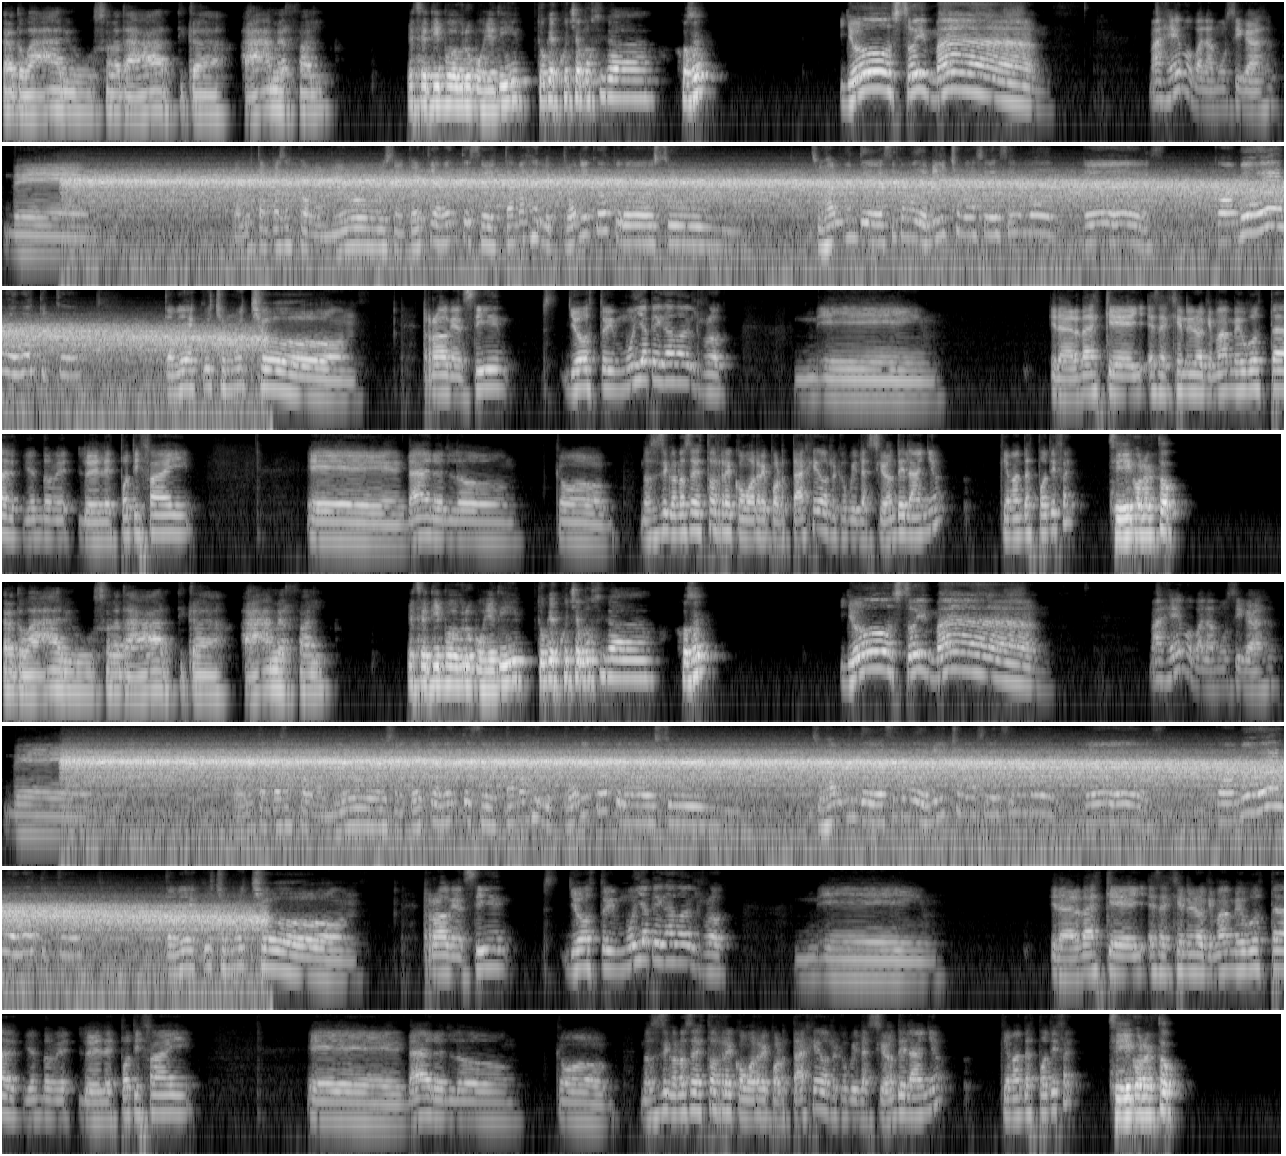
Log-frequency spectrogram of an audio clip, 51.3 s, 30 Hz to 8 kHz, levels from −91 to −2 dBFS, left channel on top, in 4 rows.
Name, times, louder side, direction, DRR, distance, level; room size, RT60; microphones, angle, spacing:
voice 1, 0.0-3.2 4.1-6.5 6.8-7.1 49.5-50.1, equal, 5° left, 0.9 m, -22 dB
voice 2, 8.4-10.4 11.5-13.8 15.1-20.2 20.9-24.3 24.9-26.4 27.3-29.2 29.8-30.7 31.3-32.8 33.6-35.0 36.1-40.3 41.5-43.6 44.0-44.6 44.8-47.9 48.4-49.2, left 3 dB, 85° left, 0.8 m, -26 dB
sound 1, 13.4-28.3, right 3 dB, 15° right, 0.4 m, -18 dB
3.3 x 3.0 x 2.3 m
head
